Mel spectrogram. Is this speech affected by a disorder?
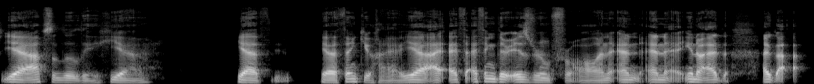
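Yes: stuttering; hereditary stutter inherited from mother, since childhood, long felt trapped and despairing about speech; stutters on own name, e.g. when giving name at restaurants or coffee shops; here repeated sounds, repeated words.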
